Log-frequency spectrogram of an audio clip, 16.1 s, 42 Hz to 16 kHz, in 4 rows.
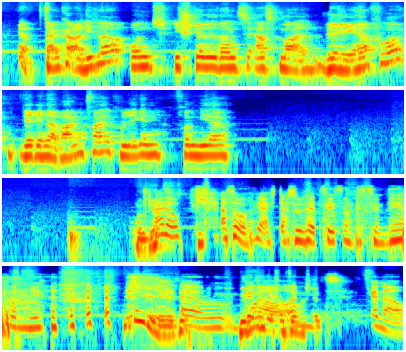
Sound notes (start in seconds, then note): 11.7 haha; 12.1 laughter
